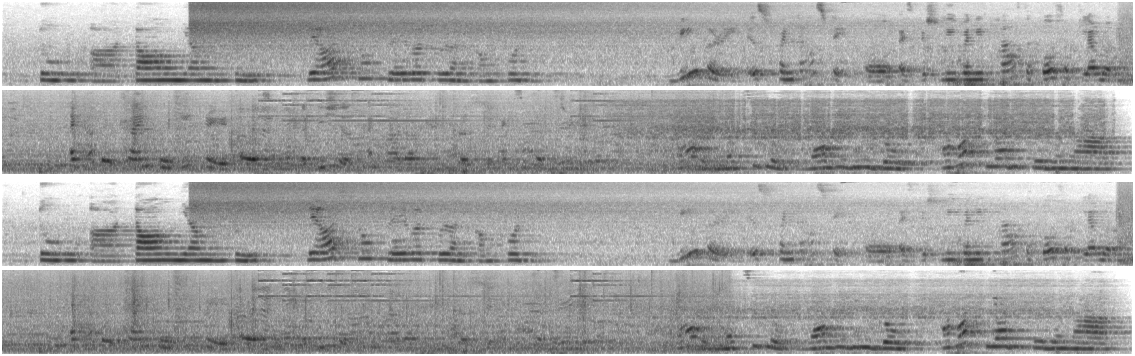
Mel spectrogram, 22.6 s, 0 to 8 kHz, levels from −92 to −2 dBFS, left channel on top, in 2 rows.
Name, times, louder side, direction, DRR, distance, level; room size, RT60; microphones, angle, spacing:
voice 1, 0.4-2.6 3.1-5.4 18.1-20.4 20.7-22.4, right 2 dB, 65° right, 6 dB, 1.1 m, -28 dB
Hiss, 1.9-9.3, left 4 dB, 10° left, 0.6 m, -31 dB
voice 2, 6.8-7.9 8.3-11.2 12.0-14.8 15.2-16.2 16.7-16.8 17.1-22.4, left 5 dB, 65° left, 12 dB, 0.6 m, -32 dB
sound 1, 11.1-18.6, right 3 dB, 30° right, 0.7 m, -33 dB
10.0 x 9.0 x 4.8 m, 1.2 s
head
